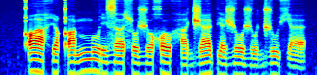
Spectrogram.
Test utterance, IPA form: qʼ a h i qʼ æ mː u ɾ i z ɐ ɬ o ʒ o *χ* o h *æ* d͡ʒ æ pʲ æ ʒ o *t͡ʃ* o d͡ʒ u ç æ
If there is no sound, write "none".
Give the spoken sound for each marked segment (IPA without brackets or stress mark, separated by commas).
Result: χ, a, ʒ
